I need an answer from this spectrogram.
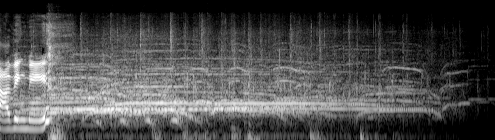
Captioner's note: audience cheers and applauds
